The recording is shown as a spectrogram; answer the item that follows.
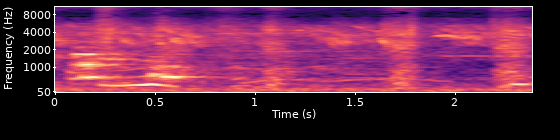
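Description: A chicken clucking: one short call near the start and a fainter one about a second in.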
